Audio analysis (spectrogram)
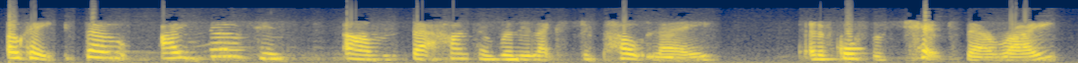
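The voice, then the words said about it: Speaks with an attractive accent. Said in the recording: “I really like that accent. I find that very attractive. ... You think it's attractive, the accent?”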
